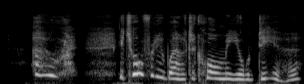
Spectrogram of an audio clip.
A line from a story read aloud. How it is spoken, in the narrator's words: said Bella with a pettish whimper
